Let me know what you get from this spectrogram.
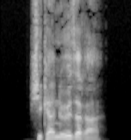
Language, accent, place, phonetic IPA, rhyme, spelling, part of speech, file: German, Germany, Berlin, [ʃikaˈnøːzəʁɐ], -øːzəʁɐ, schikanöserer, adjective, De-schikanöserer.ogg
- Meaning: inflection of schikanös: 1. strong/mixed nominative masculine singular comparative degree 2. strong genitive/dative feminine singular comparative degree 3. strong genitive plural comparative degree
